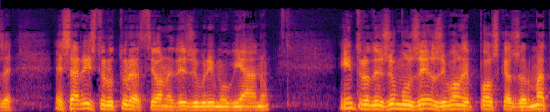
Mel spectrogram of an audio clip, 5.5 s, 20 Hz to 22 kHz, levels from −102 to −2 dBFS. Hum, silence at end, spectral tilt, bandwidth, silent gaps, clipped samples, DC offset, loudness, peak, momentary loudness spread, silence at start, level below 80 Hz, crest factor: none; 0 s; -6 dB/octave; 16 kHz; none; under 0.1%; under 0.1%; -19 LUFS; -4 dBFS; 7 LU; 0 s; -52 dBFS; 16 dB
